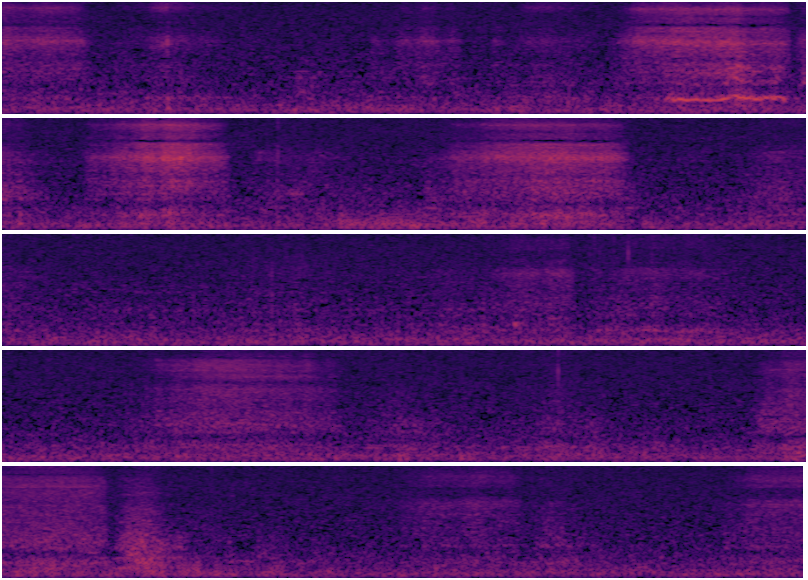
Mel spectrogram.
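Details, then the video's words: Dog asleep and snoring softly, scattered airy rasps in clusters with long quiet stretches between them, faint room noise underneath. "Snoring demon dog"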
